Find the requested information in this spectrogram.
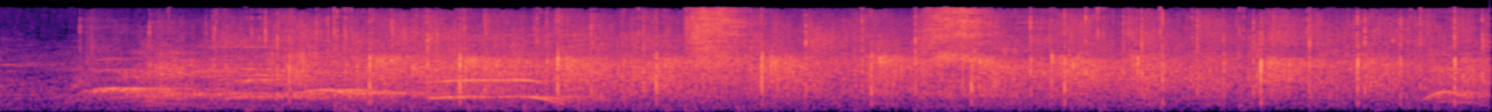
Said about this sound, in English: I think I can hear the people clapping at home. I see you guys. I hear you guys. Listen, do you hear that?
